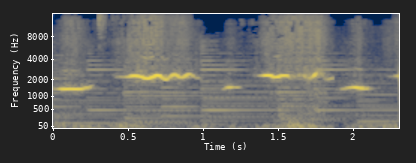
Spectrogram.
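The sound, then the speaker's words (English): A person whistles a bright, birdlike song in short warbling phrases, alternating lower chirps with longer, higher trilled notes, fairly loud with no talking. “But she kept on flitting about, doing her best to sing a happy song.”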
